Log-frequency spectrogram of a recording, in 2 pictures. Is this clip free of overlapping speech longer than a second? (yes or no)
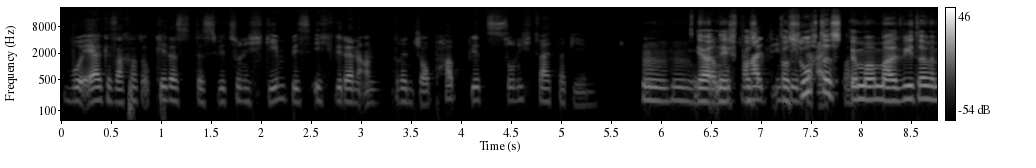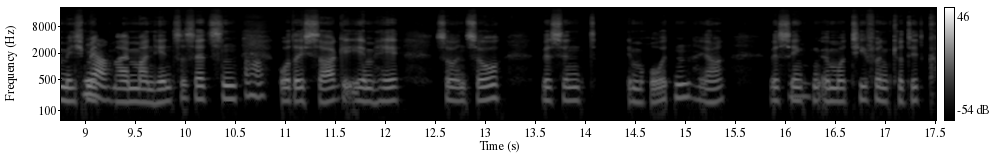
no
